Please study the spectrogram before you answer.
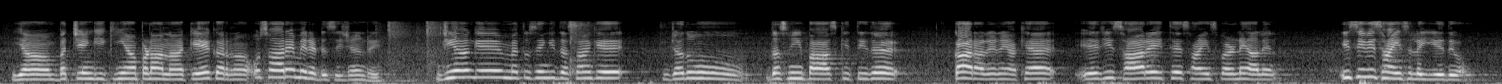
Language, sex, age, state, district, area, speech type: Dogri, female, 45-60, Jammu and Kashmir, Jammu, urban, spontaneous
